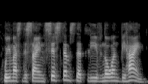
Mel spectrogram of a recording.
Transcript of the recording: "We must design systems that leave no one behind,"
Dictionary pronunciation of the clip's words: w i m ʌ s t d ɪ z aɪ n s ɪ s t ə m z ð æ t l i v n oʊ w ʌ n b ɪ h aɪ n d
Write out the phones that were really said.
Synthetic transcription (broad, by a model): w i m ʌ s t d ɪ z aɪ n s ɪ s t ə m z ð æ t l i v n oʊ w ʌ n b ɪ h aɪ n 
